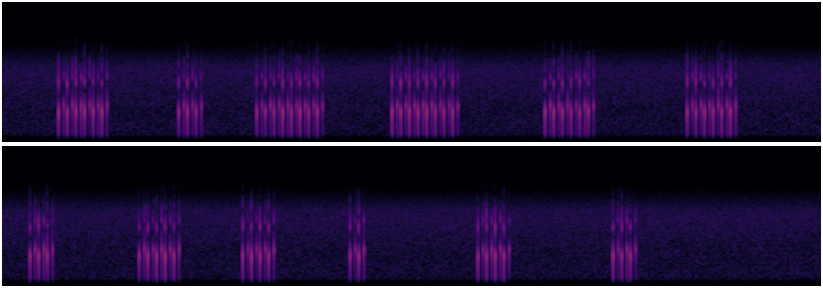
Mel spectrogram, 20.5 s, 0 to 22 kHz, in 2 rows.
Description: Pulse dialling, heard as clicks on a phone line, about 9 pulses a second, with phone line noise. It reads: 6 3 8 8 6 6 3 5 4 2 4 3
